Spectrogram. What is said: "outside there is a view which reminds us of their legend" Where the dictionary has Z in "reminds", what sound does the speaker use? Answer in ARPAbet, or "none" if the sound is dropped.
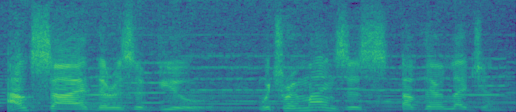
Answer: Z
